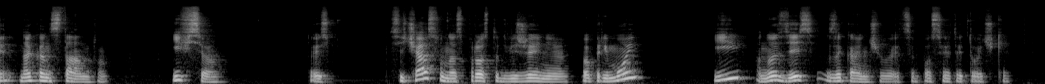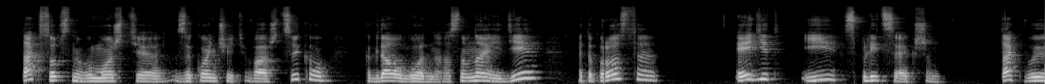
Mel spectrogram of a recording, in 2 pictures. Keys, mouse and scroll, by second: 0.0 click, 2.7 click, 4.5 click, 4.6 space, 10.3 w, 11.0 right click, 15.3 click, 16.6 right click, 20.1 click.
